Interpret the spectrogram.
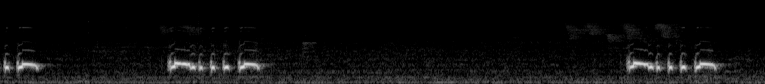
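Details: Zebra dove, crossing type, singing actively to lure other doves: the tail of one phrase, then two full rolling phrases of soft, quick coos framed by longer notes, with a long pause between them.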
